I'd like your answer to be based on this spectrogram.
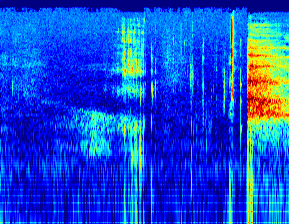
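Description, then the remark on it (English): Sips of hot coffee: soft mouth clicks and a swallow, then a louder, airy slurp at the end, with no talking. “So I'm going to take a sip of coffee here, and we'll get into it.”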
